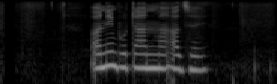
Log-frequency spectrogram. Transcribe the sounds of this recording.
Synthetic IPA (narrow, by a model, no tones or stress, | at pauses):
ʌ̰nibʱuʈanmaʔʌd͡zʱʌj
